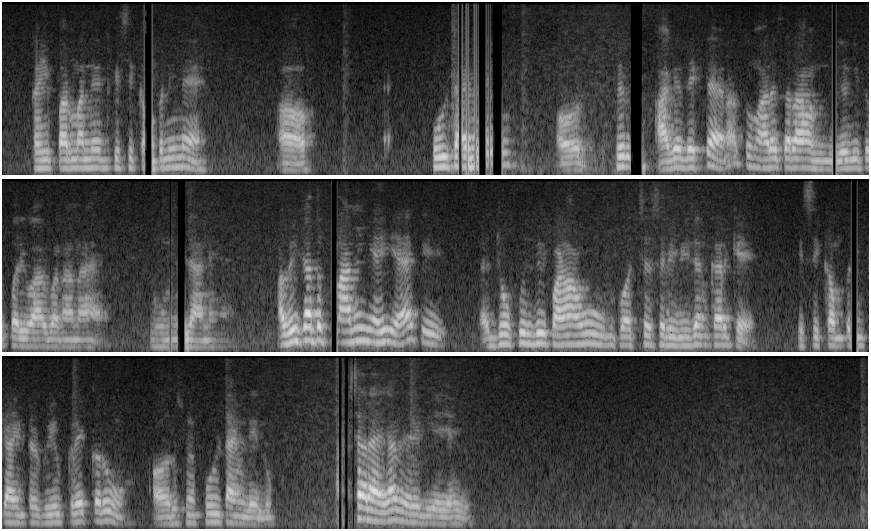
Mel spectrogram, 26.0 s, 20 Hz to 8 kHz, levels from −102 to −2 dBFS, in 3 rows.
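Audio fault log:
1.42–1.53, 4.56–5.01, 6.28–6.47, 8.30–8.35, 10.34–10.55, 11.96–12.10, 17.16–17.23 and 20.70–20.87 s: packet loss on an ADPCM call. Lost packets became silence, 40 to 280 ms per event, and the 4.56 s and 20.70 s events are scattered gaps. Each loss leaves the decoder's predictor and step size out of step with the sender, so the sound returns after each hard-edged hole with a click, some distortion or a wrong level before settling.
10.78–10.96 s: speech cut by the noise suppressor. The suppressor mistook part of the speech for background and pulled it down with the noise, by about 11 dB at its deepest, so that stretch sounds swallowed and faint just after a packet-loss gap.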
